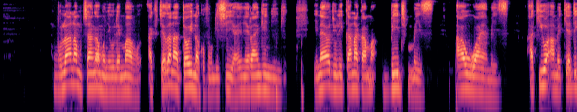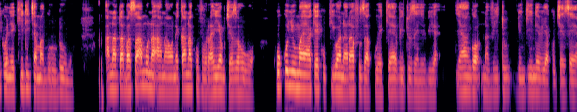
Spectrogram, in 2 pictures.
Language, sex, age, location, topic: Swahili, male, 25-35, Nairobi, education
